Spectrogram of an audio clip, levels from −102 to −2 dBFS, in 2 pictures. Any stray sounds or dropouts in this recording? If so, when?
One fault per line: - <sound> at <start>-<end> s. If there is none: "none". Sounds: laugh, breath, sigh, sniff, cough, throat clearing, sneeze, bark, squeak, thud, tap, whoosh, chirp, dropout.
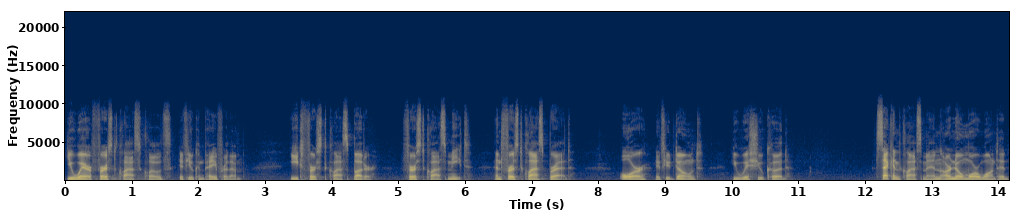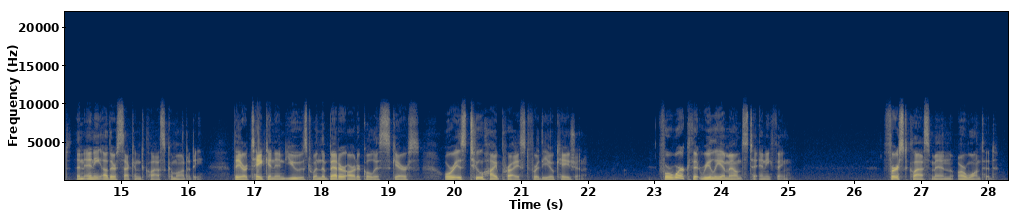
none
